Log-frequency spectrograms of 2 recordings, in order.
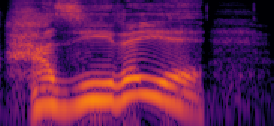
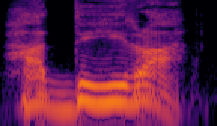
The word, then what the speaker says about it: حظیره: حظیره گونه نوشتاری حدیره، ه دال یا ره، در اصل همون حظیره ح زوات یا ره، یعنی قبر و قبرستان در عربی است که فارسی زبانان در زبان شفاهی همواره ذات آن را دال تلفظ می کنند. حدیره به جای واژه حظیره پیشنهاد میکنیم از همان آرامگاه، آرامگاهی همیشگی یا گور و گورستان فارسی استفاده شود که داریم.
